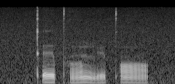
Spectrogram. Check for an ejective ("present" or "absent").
present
